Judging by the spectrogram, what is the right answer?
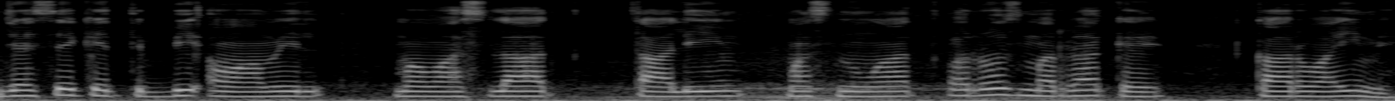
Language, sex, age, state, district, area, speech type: Urdu, male, 60+, Maharashtra, Nashik, rural, spontaneous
